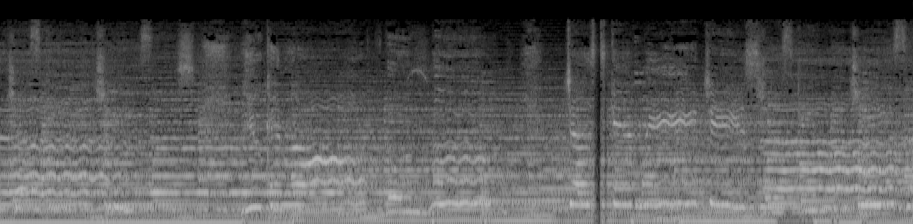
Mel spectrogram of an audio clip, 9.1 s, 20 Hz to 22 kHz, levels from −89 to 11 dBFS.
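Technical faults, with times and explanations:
5.93 to 6.02 s, short stall from a late packet: the sound is held too long for about 65 ms, with a slight buzzy sustain. A packet arrived late, the jitter buffer ran dry, and the receiver stretched the last sound until it came, then resumed without losing anything, leaving playback 65 ms later.
6.04 to 6.08 s, short concealed packet loss: a brief smear or wobble replaces 20 ms of audio. That stretch never reached the decoder in time, so the receiver extended the preceding sound to cover the hole and then blended back into the real signal.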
